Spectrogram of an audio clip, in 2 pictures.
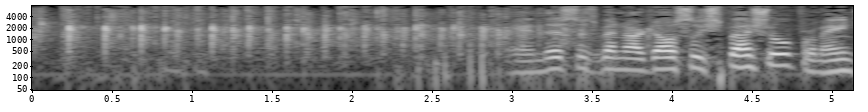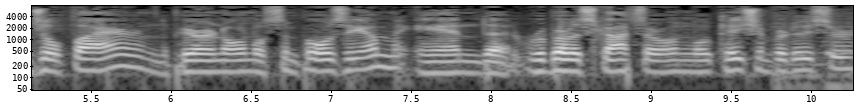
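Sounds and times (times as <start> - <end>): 
audience applause at a paranormal symposium: 0.0 - 3.9
speech: 3.0 - 10.2.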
